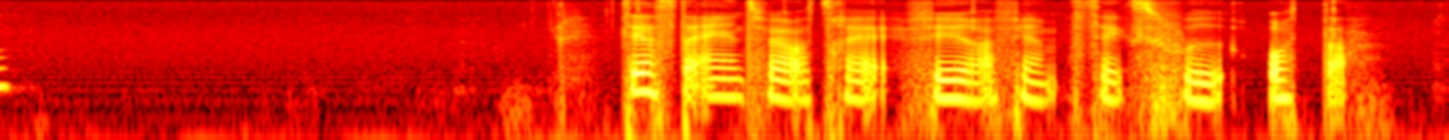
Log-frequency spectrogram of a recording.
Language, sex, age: Swedish, female, 18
